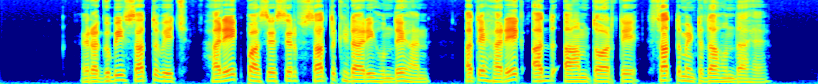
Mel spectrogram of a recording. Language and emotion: Punjabi, neutral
